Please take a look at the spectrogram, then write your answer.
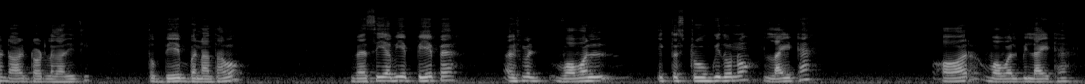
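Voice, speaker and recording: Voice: mid-range voice, warm tone. A shorthand teacher giving a patient step-by-step spoken lesson and repeating each word aloud several times. The teacher records the lesson on a phone.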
